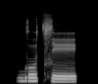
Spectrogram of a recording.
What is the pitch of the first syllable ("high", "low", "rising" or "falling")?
high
